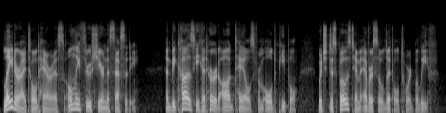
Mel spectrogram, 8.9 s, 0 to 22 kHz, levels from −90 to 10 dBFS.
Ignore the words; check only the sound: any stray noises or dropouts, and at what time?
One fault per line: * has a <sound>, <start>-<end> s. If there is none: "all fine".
all fine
